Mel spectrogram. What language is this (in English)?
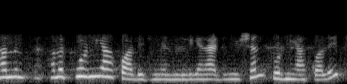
Maithili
